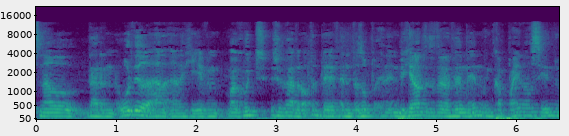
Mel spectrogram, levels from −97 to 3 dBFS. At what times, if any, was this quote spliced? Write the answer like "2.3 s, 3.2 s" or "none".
3.8 s, 5.6 s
